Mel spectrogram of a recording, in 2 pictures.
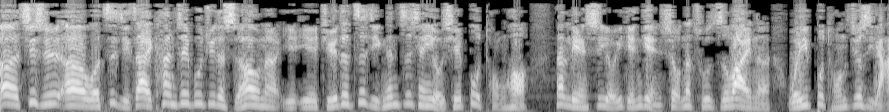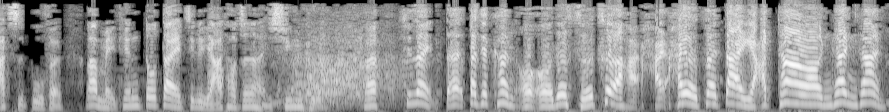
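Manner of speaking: Taiwanese accent impression.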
